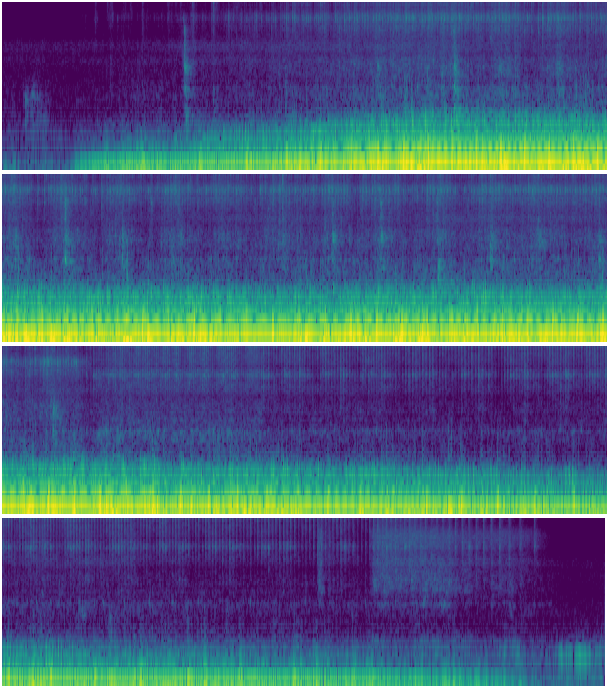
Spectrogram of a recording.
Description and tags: Road Bike, Wheel, Spin, LFE, Lo Speed
The sound of a road bike wheel being cranked at low speed whilst clasped off the ground
Vehicle, Transport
